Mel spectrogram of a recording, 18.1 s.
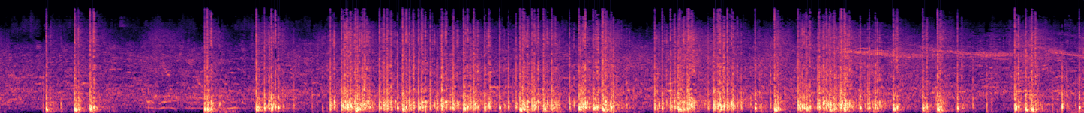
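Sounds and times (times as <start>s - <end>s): fireworks bangs and crackling: 0.0s - 18.0s
firework whistle: 11.9s - 18.0s.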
